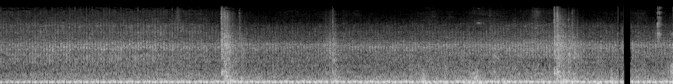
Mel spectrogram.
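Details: Dodge Cummins diesel at 254,000 miles, idling after a CCV delete using heater hose; a light, loose ticking rides over the low rumble, rockers out of adjustment chattering; valve rocker chatter at idle.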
